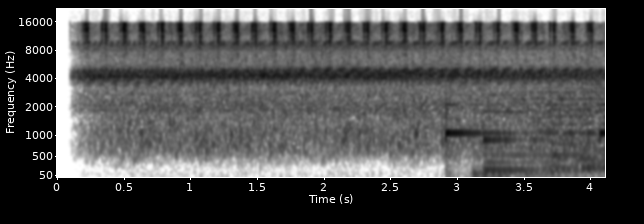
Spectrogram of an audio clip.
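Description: Night chorus of insects and frogs: a steady high trill with a fast, even pulsing above it. About three quarters of the way through, music with sustained notes comes in over it.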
